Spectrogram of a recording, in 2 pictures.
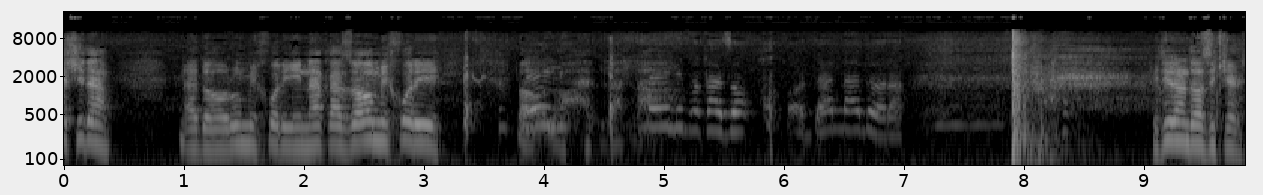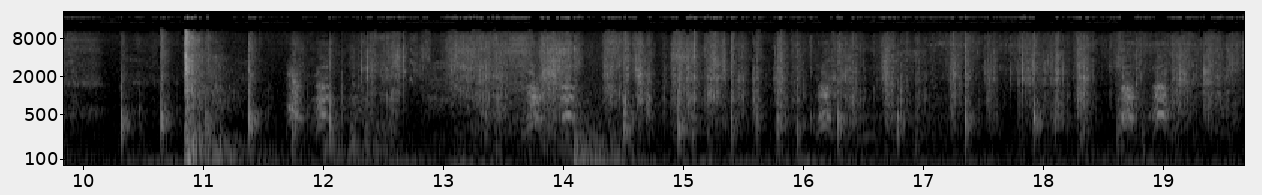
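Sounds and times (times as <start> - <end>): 
speech: 0.0 - 7.2, 9.1 - 10.4
scuffling and movement of attacking dogs: 11.4 - 19.6
dogs barking and yelping frantically: 11.7 - 12.2, 13.7 - 14.2, 18.6 - 19.2.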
